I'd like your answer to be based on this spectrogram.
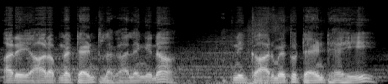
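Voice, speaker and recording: A man voicing a casual, reassuring young man with a teasing manner in an animated horror story. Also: low-pitched, normal speed, slight background noise, natural voice.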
